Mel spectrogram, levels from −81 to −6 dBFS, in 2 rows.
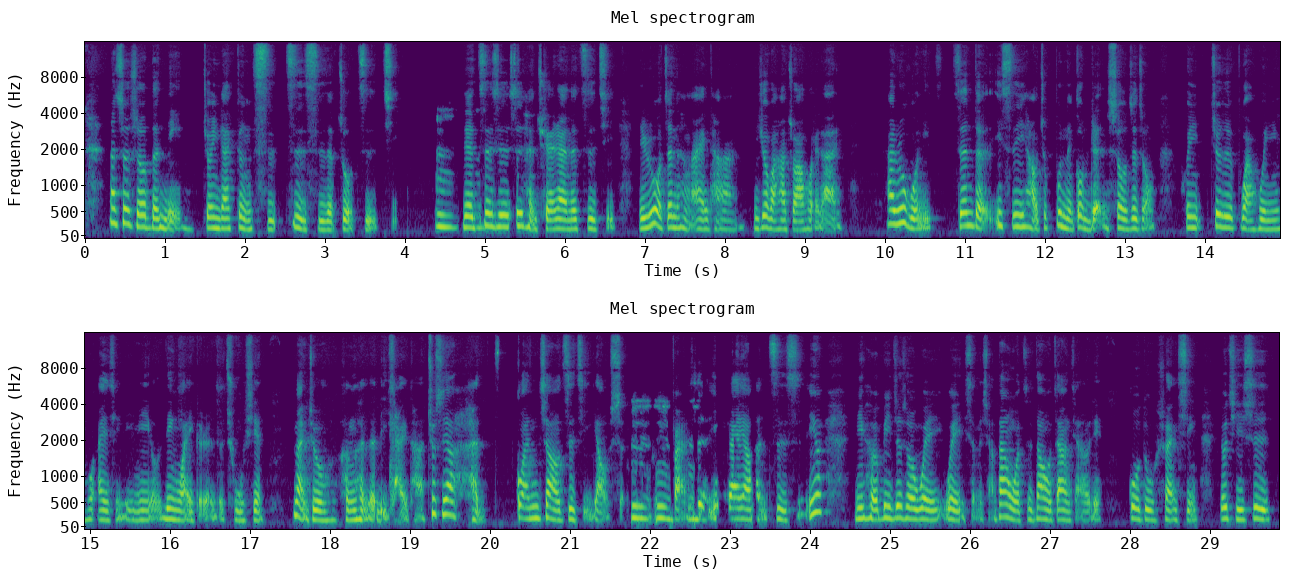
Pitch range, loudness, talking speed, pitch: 180-220 Hz, -20 LUFS, 290 characters per minute, 200 Hz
